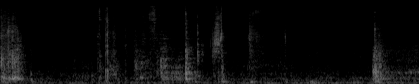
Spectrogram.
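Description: Quiet desk handling: a few short, light taps and rustles from a marker and planner pages being moved on a wooden desk, with the strongest one just before the end.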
